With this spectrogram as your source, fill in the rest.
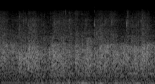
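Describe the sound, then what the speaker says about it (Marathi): A short burst of loud, dense audience clapping fills the hall at a lifetime achievement award function for the Friends Eleven Football Club's 75th anniversary year. "मित्रांनो टाळ्यांचा आवाज कमी पडू नका"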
